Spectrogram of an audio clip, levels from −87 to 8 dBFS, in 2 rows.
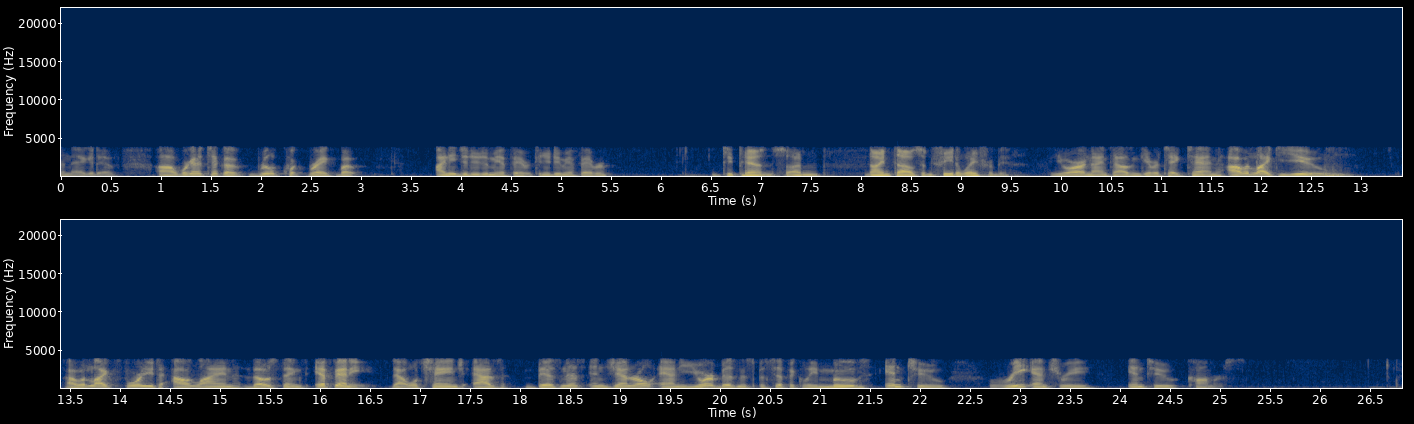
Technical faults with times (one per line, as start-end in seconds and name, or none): none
